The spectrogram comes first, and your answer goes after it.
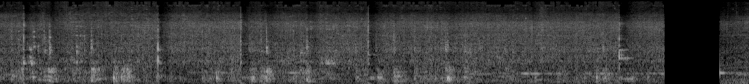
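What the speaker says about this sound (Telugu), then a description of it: "ఒక స్పూను జీలకర్ర ఇవన్నీ చక్కగా ఫ్రై అయినంత వరకు సన్నటి సెగ మీద పెట్టుకొని ఫ్రై చేస్తున్నాం" Cumin and spices frying in a pan on a low flame, giving a steady close sizzle with soft stirring scrapes throughout, then a short silent gap near the end.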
